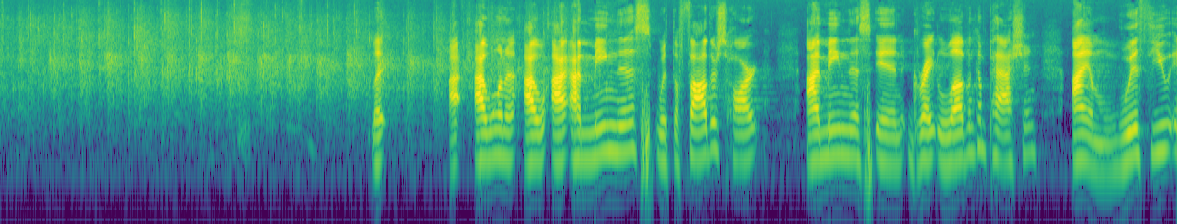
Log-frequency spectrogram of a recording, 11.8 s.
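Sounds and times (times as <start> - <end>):
audience applause: 0.0 - 5.8
speech: 3.7 - 11.7.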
